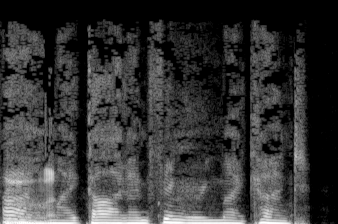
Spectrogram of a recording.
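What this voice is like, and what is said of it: Mock old lady voice. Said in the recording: “do your voice, your old lady voice ... your lady voice”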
